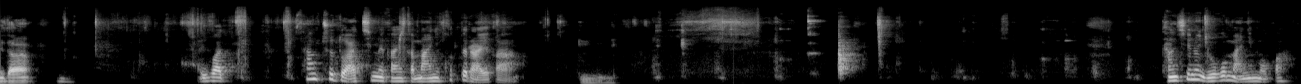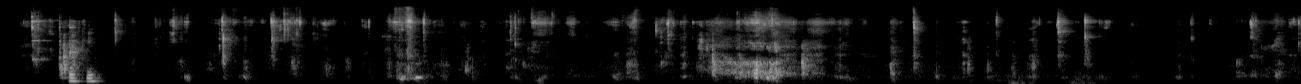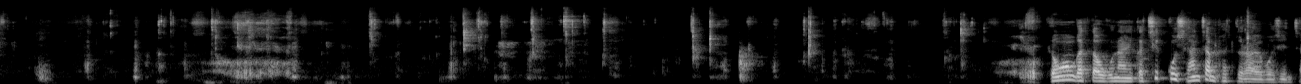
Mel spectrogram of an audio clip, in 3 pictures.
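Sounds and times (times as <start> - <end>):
chewing lettuce wrap: 0.6 - 3.0, 14.0 - 36.5.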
